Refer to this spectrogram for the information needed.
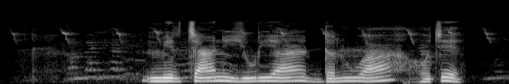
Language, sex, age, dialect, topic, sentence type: Magahi, male, 31-35, Northeastern/Surjapuri, agriculture, question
